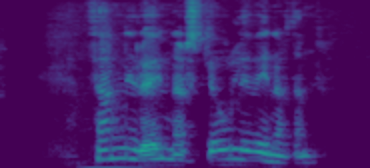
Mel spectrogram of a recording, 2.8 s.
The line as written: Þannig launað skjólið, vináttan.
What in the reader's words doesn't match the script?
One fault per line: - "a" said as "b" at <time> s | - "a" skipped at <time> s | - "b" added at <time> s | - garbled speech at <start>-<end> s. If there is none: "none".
none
